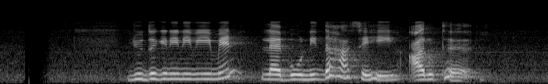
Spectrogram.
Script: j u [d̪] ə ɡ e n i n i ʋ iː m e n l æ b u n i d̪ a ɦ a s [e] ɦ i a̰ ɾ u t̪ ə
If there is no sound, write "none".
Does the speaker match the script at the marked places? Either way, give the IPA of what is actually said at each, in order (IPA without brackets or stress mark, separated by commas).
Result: d̪, e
